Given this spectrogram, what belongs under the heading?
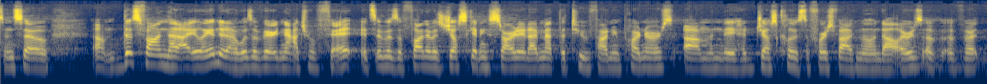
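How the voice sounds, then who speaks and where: A woman's voice: fairly low pitch, a bit bright. A young adult woman from Florida, a venture investor speaking earnestly on a conference panel with frequent "um"s and restarts. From United States (Orlando, Florida). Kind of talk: conversational panel talk. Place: conference stage in a large hall. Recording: long hall reverb.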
